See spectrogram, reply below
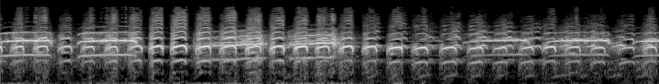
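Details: Repeated harsh, honking notes from a peregrine falcon, delivered rapidly and fairly regularly for over six seconds, with a few longer drawn-out wails mixed among the short clipped notes.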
